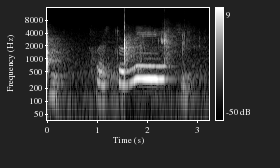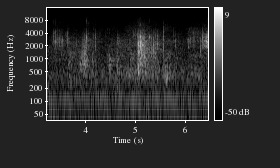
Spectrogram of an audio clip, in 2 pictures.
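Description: A child's voice giving one short held note that rises and then holds, set among light clicks and rustles of plastic toy pieces and wrappers being handled. A sharp click comes right at the start.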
